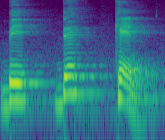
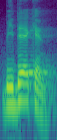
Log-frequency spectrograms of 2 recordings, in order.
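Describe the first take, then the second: First: "bedecken" slowly split as be-de-cken; "bedecken" drawn out, a gap after each syllable. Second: Said in the usual way. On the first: Shown as a demonstration. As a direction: sound out "bedecken" in three separate syllables. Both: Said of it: "the original form is".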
